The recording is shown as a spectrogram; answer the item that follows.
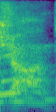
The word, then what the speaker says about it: Dijon: Dijon. Dijon. I say it wrong every time. It's French.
